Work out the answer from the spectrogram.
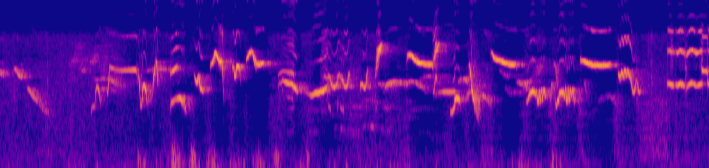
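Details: Lively Oriental magpie-robin song made to train birds for contests, with quick-fire whistled slides, chips and high sharp notes packed closely together, and a few longer, level whistles near the end.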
